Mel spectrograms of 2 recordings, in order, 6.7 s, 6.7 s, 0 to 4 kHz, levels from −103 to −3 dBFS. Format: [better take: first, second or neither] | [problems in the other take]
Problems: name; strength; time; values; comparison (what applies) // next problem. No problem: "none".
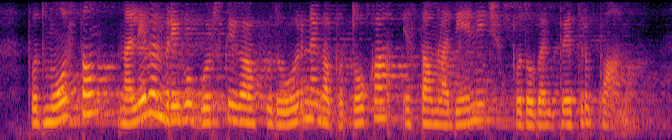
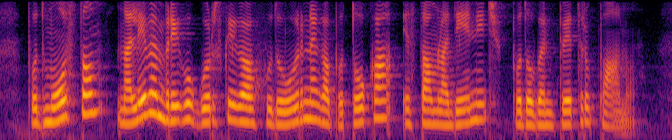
second | room echo; dies away in 1.7 s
